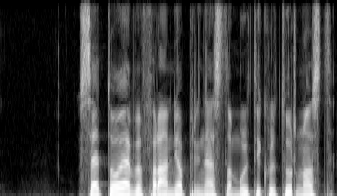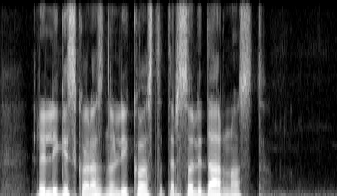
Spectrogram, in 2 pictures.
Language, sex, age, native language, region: Slovenian, male, 18-29, Slovenian, Savinja region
